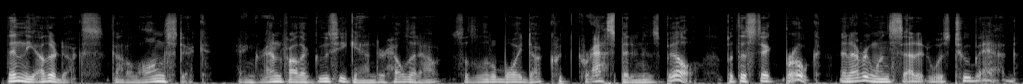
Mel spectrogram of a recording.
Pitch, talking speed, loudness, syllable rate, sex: 120 Hz, 225 wpm, -18 LUFS, 5.2 syllables/s, male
